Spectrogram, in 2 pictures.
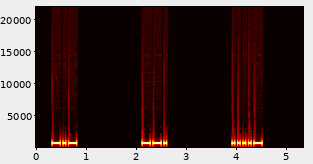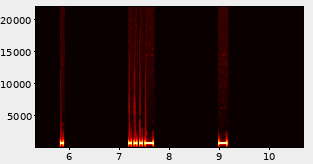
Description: Morse code, heard as a keyed tone, about 22 wpm, spaced as for 6 wpm, 700 Hz. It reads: KG4EVT
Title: USA Call Signs - 6 Characters - 8x Character Spacing - 22wpm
